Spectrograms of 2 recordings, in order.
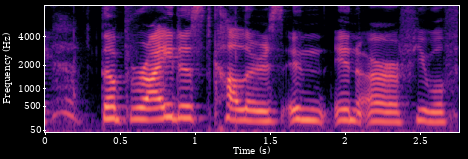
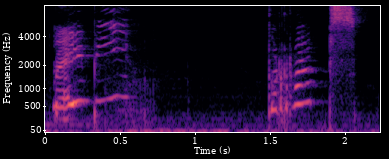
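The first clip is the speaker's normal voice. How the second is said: teasing high squeak; 12 dB quieter, much slower than usual. Pretend. Teasing suggestion to viewer.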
